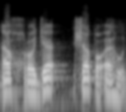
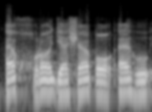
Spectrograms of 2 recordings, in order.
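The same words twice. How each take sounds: First: A pause separates the two words. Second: The two words run together without pause. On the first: The speaker calls it wrong. "Jangan akhraja syata'ahu" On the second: The speaker calls it right. "tapi langsung"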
